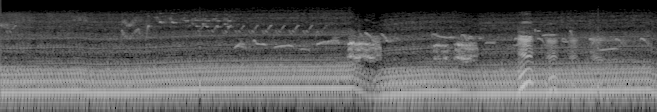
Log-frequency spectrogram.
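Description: A car engine hums steadily, dipping briefly as the car lands.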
